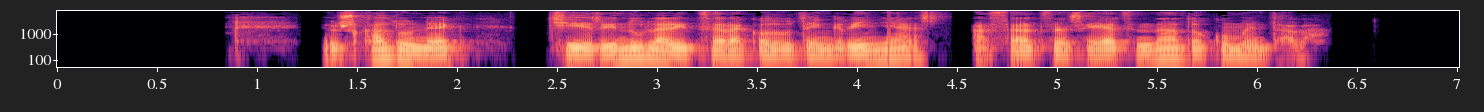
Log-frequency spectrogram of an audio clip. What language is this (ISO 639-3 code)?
eus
